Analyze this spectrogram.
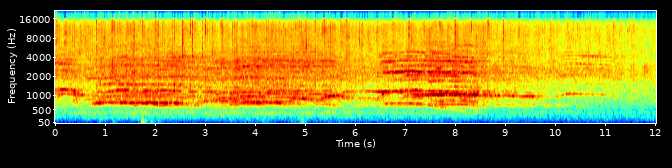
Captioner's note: cheers and Applause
